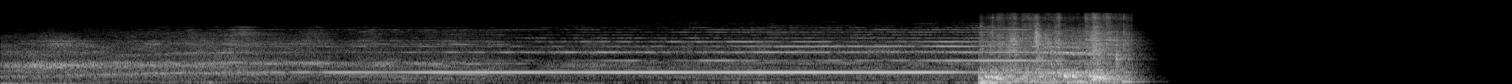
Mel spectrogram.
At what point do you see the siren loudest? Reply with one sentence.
The volume of the siren peaks at 8 seconds.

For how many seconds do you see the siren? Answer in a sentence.
The siren can be heard for 11 seconds in total.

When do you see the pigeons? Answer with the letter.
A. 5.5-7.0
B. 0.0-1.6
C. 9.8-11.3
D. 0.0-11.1
C.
